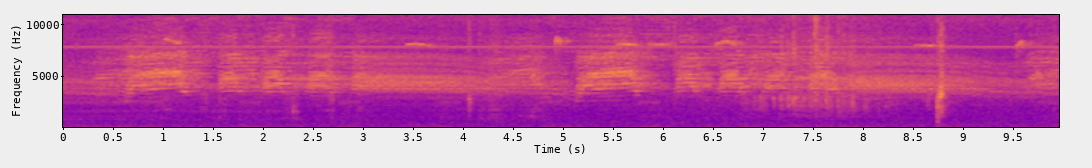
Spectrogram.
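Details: Robust cicada (minmin-zemi) recorded 24 July 2016, a shrill buzzing song rising and falling in uneven swells, with a continuous high hiss beneath and a single sharp click near the end.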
